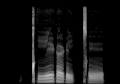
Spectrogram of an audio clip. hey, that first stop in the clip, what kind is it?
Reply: click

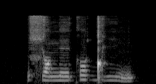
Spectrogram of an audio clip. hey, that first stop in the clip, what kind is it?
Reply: plain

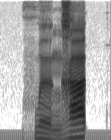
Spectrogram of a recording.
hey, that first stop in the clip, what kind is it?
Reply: plain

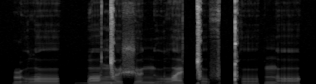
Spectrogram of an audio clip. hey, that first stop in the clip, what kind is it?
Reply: implosive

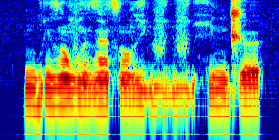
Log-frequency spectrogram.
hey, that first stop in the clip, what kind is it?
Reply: plain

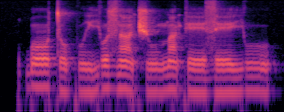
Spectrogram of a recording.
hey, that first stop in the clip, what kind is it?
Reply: implosive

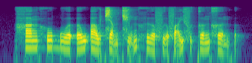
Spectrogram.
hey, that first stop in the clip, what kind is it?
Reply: implosive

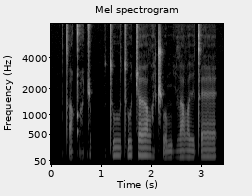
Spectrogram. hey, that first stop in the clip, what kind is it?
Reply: ejective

